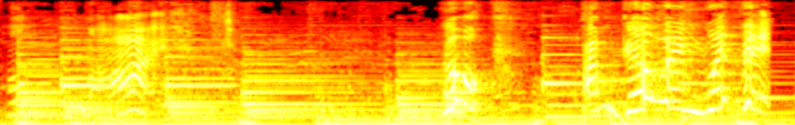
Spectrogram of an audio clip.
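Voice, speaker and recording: A woman's voice: very high-pitched, sing-song, very slow, over music, exaggerated voice. A woman playing a fussy, proper, easily flustered cartoon hen with a British accent. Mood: flustered delight. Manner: prim, proper, fluttery.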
